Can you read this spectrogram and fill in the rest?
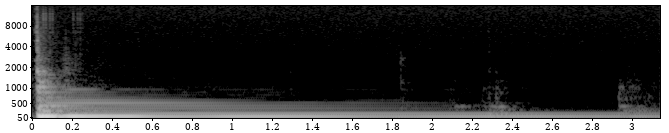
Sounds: Bowed string instrument, Musical instrument, Music

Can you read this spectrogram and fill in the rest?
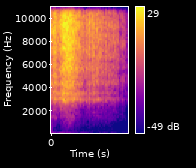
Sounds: Percussion, Music, Musical instrument, Rattle (instrument)

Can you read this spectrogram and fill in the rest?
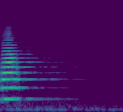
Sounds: Music, Trumpet, Brass instrument, Musical instrument

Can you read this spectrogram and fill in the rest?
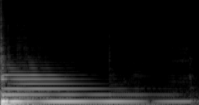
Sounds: Musical instrument, Music, Bowed string instrument

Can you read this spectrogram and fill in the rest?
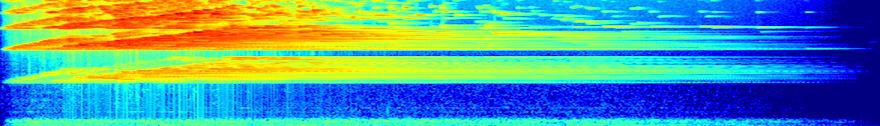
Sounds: Chime, Bell

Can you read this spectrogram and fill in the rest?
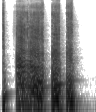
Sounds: home sounds, duct tape

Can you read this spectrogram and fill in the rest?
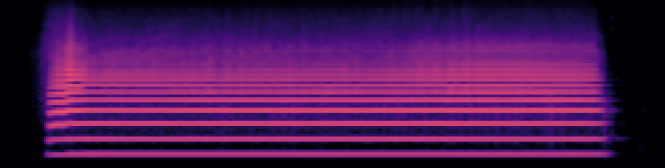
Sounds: Trumpet, Brass instrument, Musical instrument, Music

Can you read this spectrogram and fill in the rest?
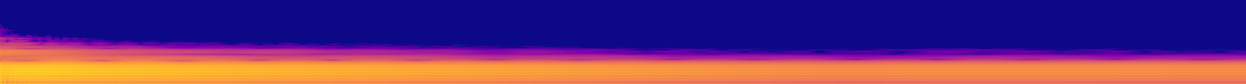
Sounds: Bass guitar, Music, Plucked string instrument, Guitar, Musical instrument

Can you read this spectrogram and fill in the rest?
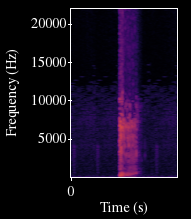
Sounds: Fart

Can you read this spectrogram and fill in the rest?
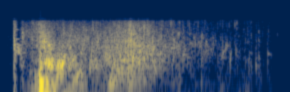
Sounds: splatter, Liquid

